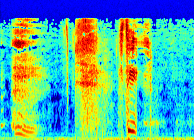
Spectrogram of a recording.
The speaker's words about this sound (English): Yawn. Excuse me. Very early morning here.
